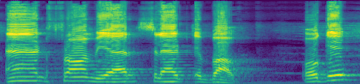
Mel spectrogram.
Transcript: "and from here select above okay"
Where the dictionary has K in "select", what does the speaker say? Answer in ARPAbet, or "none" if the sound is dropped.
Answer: none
